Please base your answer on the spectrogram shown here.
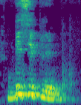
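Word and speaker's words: discipline: ठीक उसी तरह एस और सी आया, एस के बाद सी आया, तो यहां पर सी हो गया साइलेंट, तो हम इसे पहले पढ़ेंगे डिसिप्लिन।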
